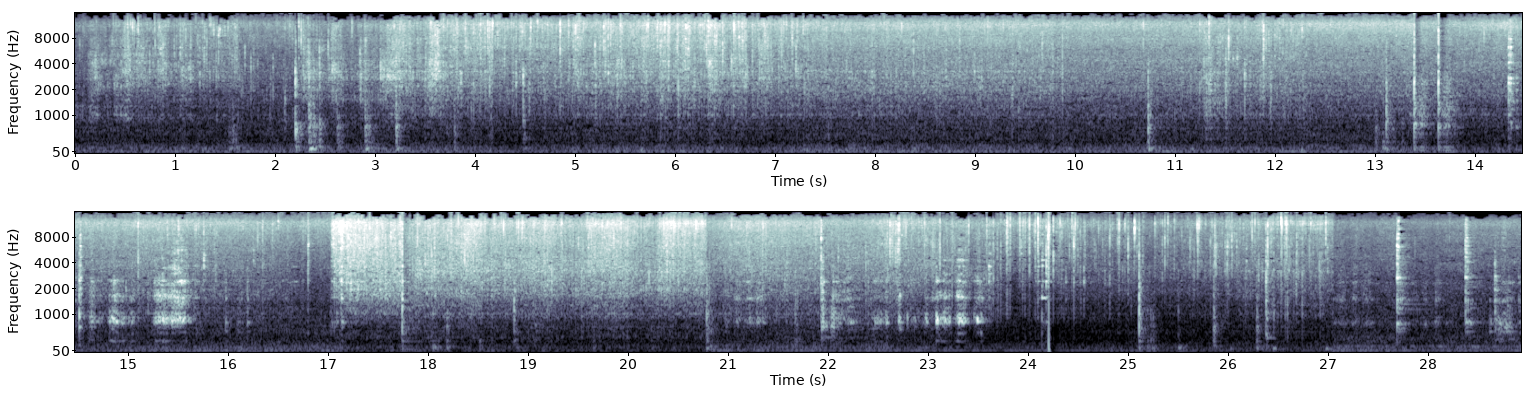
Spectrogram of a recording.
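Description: Shredded potato and carrot pancake (gamjajeon) batter sizzling in hot oil in a nonstick frying pan, with scattered scrapes and taps of a spatula spreading and pressing it. The sizzle gets louder for a few seconds past the middle.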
